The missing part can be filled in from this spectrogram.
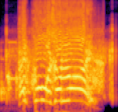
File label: announcer hq setup, Voiceovers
